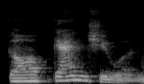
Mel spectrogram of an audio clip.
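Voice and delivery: Gargantuan slow, every syllable clear; slow careful pronunciation. Shown as a demonstration. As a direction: spell out Gargantuan by sound. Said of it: "Use your tongue a lot in this one".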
